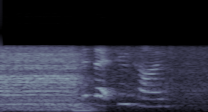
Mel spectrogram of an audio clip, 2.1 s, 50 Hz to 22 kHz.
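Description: An electric guitar chord, played through a small amplifier on strings tuned down a step, rings out and is cut off about a second in. The chord is the riff's odd shape: 1st fret on the sixth string with the 3rd fret on the fifth and fourth strings.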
